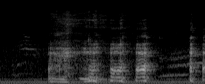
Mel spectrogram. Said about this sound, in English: I'm being assaulted right now. We got a cat in the studio. An attack by a wild cat. Wild cat. He's the mascot of our show.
